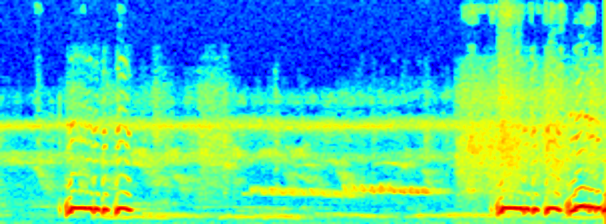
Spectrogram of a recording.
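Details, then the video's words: Frequently singing old local zebra dove. Two stuttering phrases of quick cooing notes, with a soft lower coo and a thin high whistle between them. "PERKUTUT LOKAL GACOR, MANGGUNG"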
